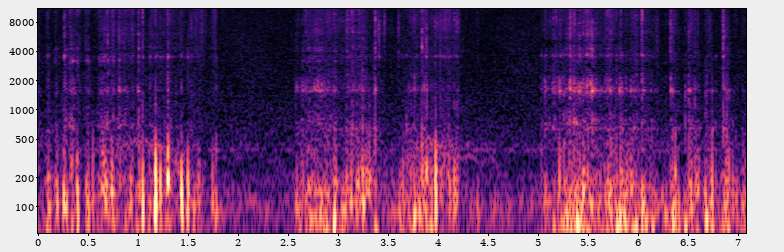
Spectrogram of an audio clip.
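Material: Wood.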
